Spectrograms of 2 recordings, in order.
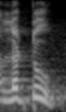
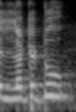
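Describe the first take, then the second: First: लट्टू in two beats, "lat-too"; correct लट्टू. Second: लटटू slowed to "la-ta-too", rising; mispronounced लट्टू. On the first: Teacher correcting pupils, लट्टू as "lat-too". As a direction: double the t of लट्टू, no middle vowel, falling. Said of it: "बीच वाले पे जोर ही नहीं पड़ता". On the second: Teacher showing pupils the error, लटटू as "la-ta-too". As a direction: spell out each beat of लटटू slowly. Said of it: "लटटू थोड़ी होता है". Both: Shown as a demonstration.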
